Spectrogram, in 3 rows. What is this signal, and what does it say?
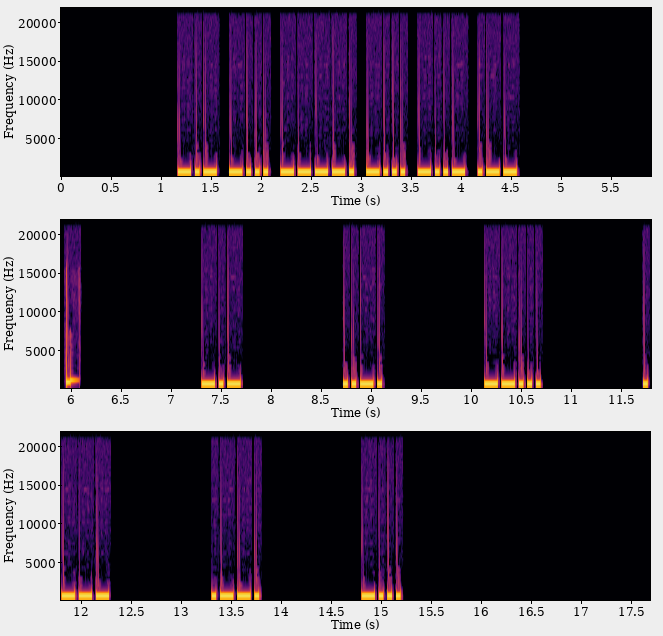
Morse code, heard as a keyed tone, about 28 wpm, spaced as for 12 wpm, 700 Hz. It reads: KB9BXW KF7JPB
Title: USA Call Signs - 6 Characters - 8x Character Spacing - 28wpm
